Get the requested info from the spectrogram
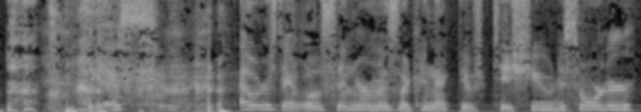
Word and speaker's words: Ehlers-Danlos syndrome: Ehlers-Danlos syndrome. – Very good. – Yes. – Did I pronounce it correctly? – You did.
